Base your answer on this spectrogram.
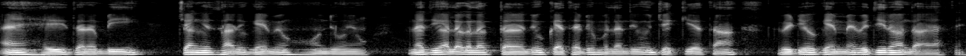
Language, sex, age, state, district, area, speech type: Sindhi, male, 30-45, Maharashtra, Thane, urban, spontaneous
